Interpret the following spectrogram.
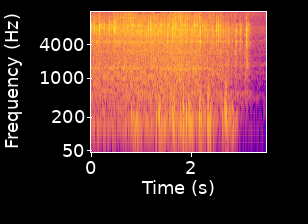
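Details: Nissan 240SX at idle: a fast, uneven metallic rattle of about three taps a second rides over a steady idle, then the engine cuts off. The source of the engine rattle is still unknown.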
